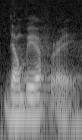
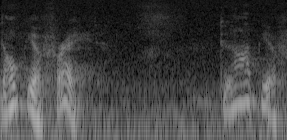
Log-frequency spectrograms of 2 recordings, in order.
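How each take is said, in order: First: Quiet, steady prophet; calm the frightened servant; calm reassurance. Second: Near-whisper to settle him; hushed reassurance. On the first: Prophet calmly reassuring his terrified servant, quiet and steady. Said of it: "the prophet answered". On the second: Prophet hushing his panicking servant, very soft and gentle. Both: Acted.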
